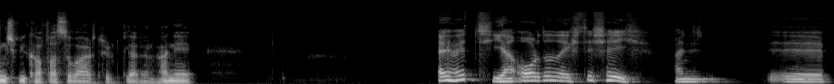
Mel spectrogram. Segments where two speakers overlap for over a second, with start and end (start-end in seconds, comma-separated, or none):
none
